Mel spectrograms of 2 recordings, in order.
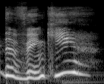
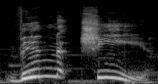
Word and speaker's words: Vinci: Is that Did you say Dinky? Yeah. Dink. Is that how you pronounce it?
